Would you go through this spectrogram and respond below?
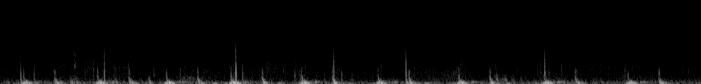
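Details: Self-recorded heartbeat after eating eggs and ice cream and drinking Coke: steady paired thumps about 85 beats a minute, clear and regular; normal heartbeat.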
